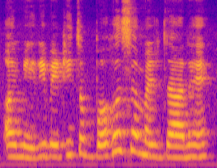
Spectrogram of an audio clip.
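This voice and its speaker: A woman's voice: on the high side, normal speed, lo-fi sound, slight background noise, natural voice. Woman reading a soothing, tender father. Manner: gentle, coaxing.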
